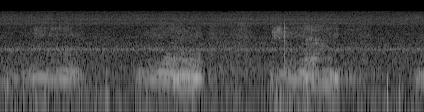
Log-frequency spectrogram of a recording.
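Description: Repeated throaty, vibrating snores with breathing pauses between them, about three in the clip; plain snoring.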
